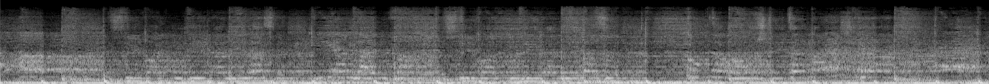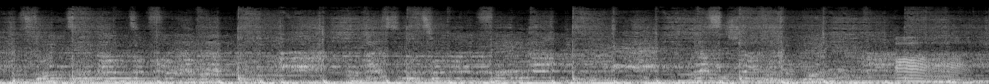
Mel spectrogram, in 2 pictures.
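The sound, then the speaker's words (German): A large, loud concert crowd in the Max Schmeling Halle in Berlin roars and cheers steadily, with shouts and whoops rising out of a dense wash of noise that fills the whole stretch without letting up. “Einen riesengroßen Berliner Applaus für das Plattenhaus. Das war in Berlin, Max Schmeling Halle.”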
